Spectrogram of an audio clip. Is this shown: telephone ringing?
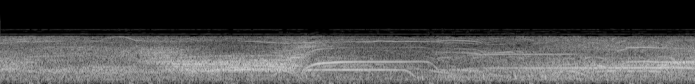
no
